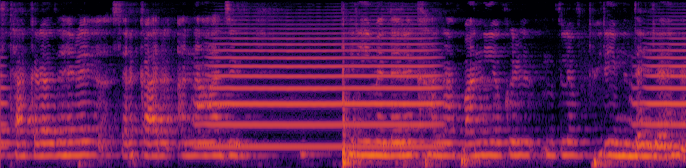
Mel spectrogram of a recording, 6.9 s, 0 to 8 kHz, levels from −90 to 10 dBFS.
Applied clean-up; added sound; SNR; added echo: none; Trumpet; 3 dB; reverberation time 1.5 s.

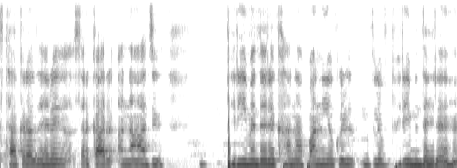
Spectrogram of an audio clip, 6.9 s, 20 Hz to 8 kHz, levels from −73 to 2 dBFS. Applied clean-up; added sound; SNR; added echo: none; none; none; none.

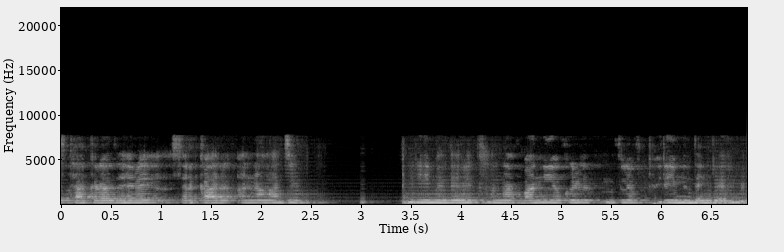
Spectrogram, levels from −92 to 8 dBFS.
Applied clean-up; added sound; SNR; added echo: neural separator model SepFormer DNS4.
